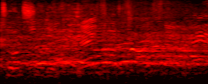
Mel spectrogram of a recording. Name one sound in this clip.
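A young woman shouts angrily close by.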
